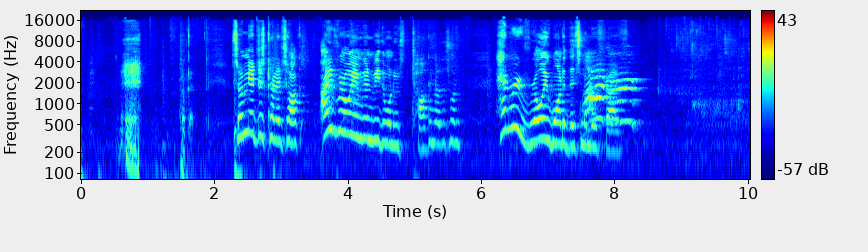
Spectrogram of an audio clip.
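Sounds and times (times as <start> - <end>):
speech: 2.3 - 8.2
water pouring into a glass: 8.8 - 10.0.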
